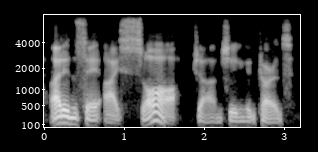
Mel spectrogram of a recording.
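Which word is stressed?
saw. The word saw is stressed. He cheated, but it was not seen. "But he was still cheating"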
